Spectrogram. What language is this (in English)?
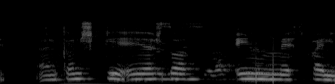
Icelandic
